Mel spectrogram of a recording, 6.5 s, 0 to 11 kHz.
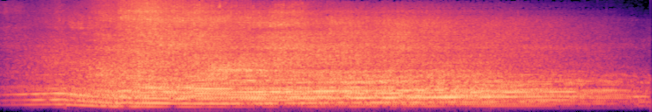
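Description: A 1980 Alpine A310 sports car engine revs loudly, its throaty pitch climbing early on, then holding a steady roar before easing off at the end; no voices.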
